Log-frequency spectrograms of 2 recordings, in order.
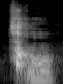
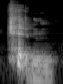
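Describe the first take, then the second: First: The middle T is cut off. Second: The same.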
